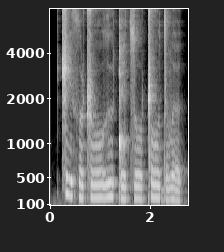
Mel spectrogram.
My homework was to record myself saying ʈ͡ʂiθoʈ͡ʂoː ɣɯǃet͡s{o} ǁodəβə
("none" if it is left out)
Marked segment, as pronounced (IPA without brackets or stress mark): oː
